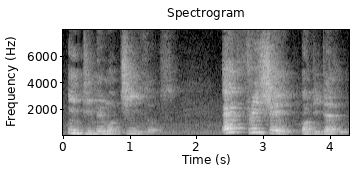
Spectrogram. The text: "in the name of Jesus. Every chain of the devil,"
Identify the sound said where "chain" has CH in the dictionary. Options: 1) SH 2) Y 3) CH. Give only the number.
1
